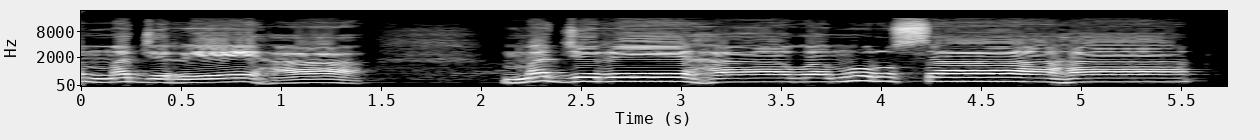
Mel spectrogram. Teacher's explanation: پڑھا جاتا ہے، اس کو کہتے ہیں امالہ والی رے، تو صرف یہی ایک جگہ ہے جہاں پر آپ کو ری نہیں بلکہ رے پڑھنا ہے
